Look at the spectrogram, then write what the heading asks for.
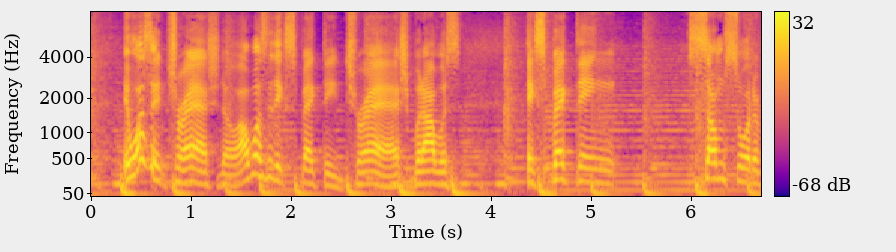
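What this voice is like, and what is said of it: Usual voice. Nothing is said of it.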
